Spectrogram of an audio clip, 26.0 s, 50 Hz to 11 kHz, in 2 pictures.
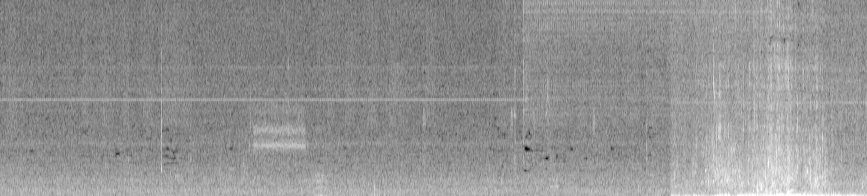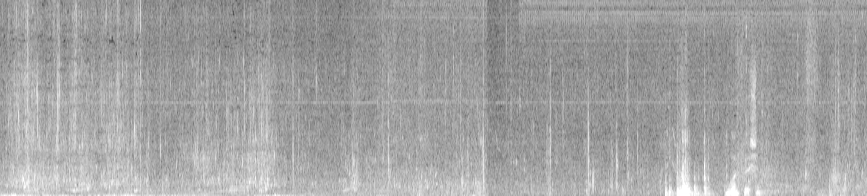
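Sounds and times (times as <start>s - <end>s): faint outdoor hiss: 0.0s - 26.0s
wind buffeting microphone: 10.1s - 17.8s.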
